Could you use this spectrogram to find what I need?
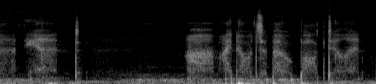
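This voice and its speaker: A woman's whisper at a very slow pace, amid noticeable background noise. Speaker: ASMR creator. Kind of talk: whispered ramble about movies, casual talk to camera. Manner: whispered.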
